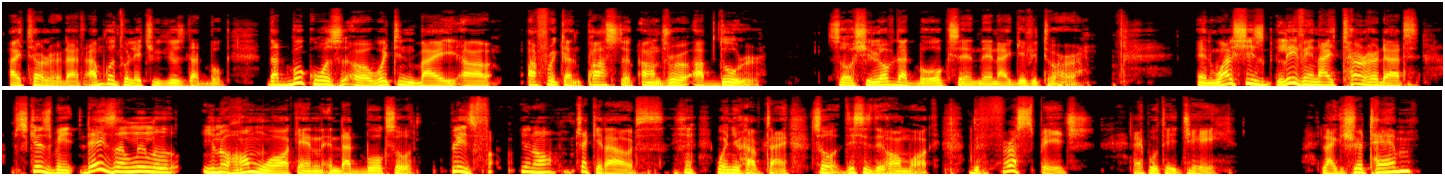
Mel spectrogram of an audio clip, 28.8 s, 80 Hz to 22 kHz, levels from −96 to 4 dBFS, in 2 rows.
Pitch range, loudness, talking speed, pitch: 115-170 Hz, -22 LUFS, 170 wpm, 135 Hz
